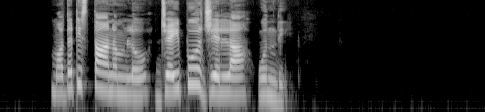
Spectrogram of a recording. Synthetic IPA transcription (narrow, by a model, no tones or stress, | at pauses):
mɔd̪ɐʈist̪ʰaːnɐmlo̞ːd͡ʒɐjpuːɾd͡ʒilːaːund̪i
